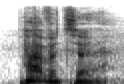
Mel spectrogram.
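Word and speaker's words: Pavitr: Yeah, no, I people are typing it the way it's spelled, but do it phonetically. Pav-itir. Pavita.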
